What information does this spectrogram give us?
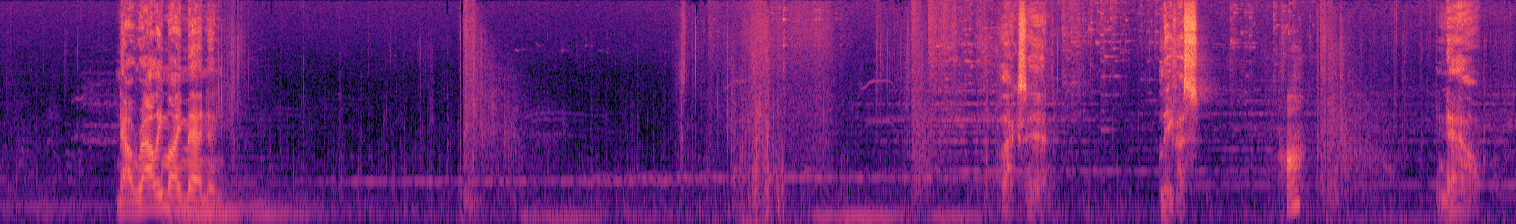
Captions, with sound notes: Now rally my men and... (sand crunching) (unsettling music) (gunfire pops in the distance) Black sand. Leave us. - Huh? - Now.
